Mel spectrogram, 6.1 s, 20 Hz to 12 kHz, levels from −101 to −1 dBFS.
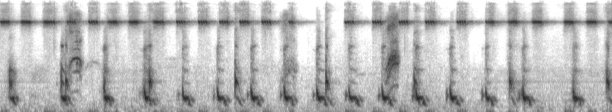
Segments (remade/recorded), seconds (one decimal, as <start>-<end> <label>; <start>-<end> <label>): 0.0-0.5 remade; 0.5-1.0 recorded; 1.0-1.6 remade; 1.6-4.9 recorded; 4.9-6.1 remade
